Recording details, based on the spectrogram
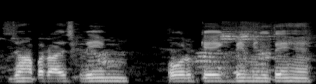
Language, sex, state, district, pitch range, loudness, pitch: Hindi, male, Uttar Pradesh, Jyotiba Phule Nagar, 145-155 Hz, -15 LUFS, 150 Hz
